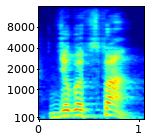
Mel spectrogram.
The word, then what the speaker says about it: जुगुप्सा: विभत्स का होता है, इसका थोड़ा प्रोनाउंसिएशन गलत करें, उच्चारण थोड़ा हम लोग नहीं कर पाते हैं क्या। तो जुगुप्सा इसको हम लोग बोलते हैं, थोड़ा उच्चारण में क्या होता है, कठिन होता है, तो ऐसे होता है जुगुप्सा।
